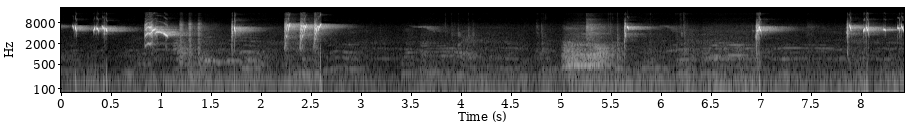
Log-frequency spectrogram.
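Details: Olive-backed sunbird used as a lure to make other sunbirds sing: scattered, piercing high chirps and short clusters with gaps of silence and one brief rustling noise midway.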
